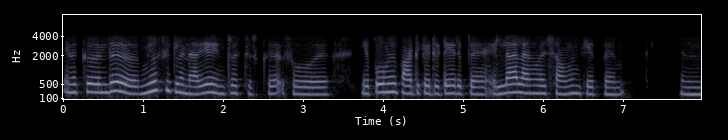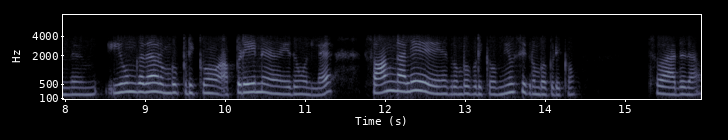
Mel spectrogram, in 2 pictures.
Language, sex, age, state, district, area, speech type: Tamil, female, 30-45, Tamil Nadu, Ariyalur, rural, conversation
